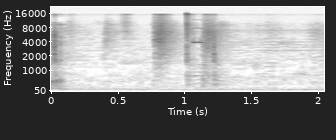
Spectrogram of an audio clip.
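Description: A single short high beep from the keypad of a Walton digital price-computing scale, about a second in, as a digit key is pressed. It is the scale's key-press beep while the 5000 g calibration weight is entered in calibration mode.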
